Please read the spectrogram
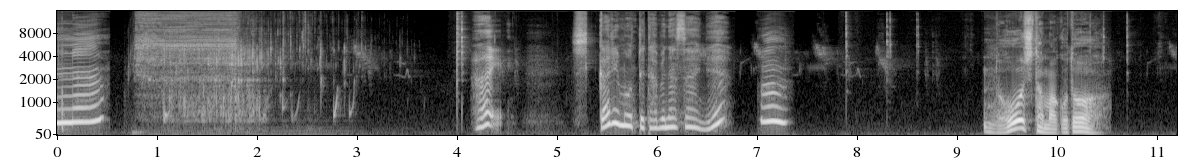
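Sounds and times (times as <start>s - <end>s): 
faint water drips: 0.7s - 4.8s
speech: 5.4s - 6.8s, 9.6s - 10.6s.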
